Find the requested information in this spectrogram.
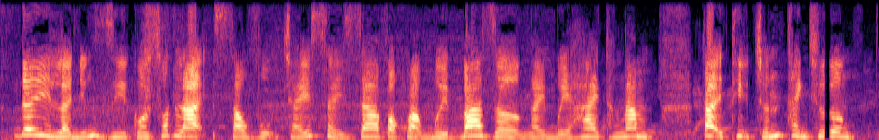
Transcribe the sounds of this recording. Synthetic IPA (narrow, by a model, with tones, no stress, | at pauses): ɗə˧jlaː˨˩ɲɨ̰˧˥ŋzi˨˩kɔ˨˩nsɔ˦˥t̚la̰ː˧˨jsa˧wvṵ˧˨t͡ɕa˨˦jsa˧˩jzaː˧vaː˨˩wxwaː˧˩ŋmɨ˨˩əjɓaː˧zəː˨˩ŋa˨˩jmɨ˨˩əjɦaː˧jt̪ʰaː˨˦ŋna˧mt̪a̰ː˧˨jt̪ʰḭ˧˨t͡ɕə˨˦nt̪ʰa˧jŋ̟t͡ɕɨ˧əŋ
